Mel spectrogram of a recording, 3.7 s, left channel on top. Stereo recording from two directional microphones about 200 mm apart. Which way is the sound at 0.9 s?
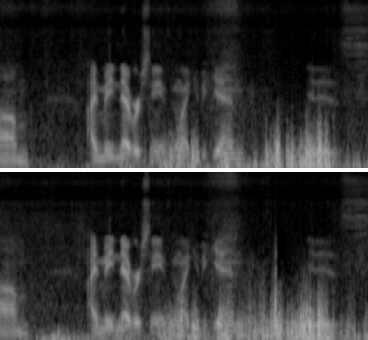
40° left (ahead or behind).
